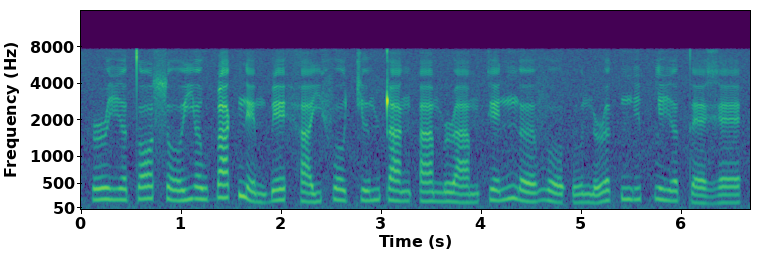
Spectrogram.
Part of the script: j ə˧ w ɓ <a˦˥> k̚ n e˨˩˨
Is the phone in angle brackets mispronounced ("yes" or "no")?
no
